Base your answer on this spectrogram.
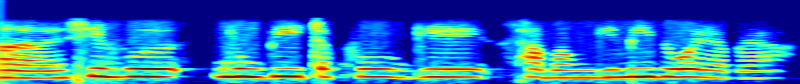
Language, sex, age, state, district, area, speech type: Manipuri, female, 45-60, Manipur, Churachandpur, rural, conversation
